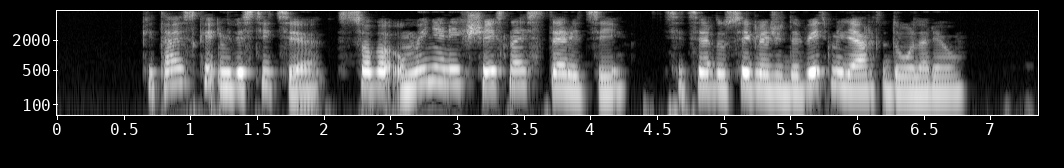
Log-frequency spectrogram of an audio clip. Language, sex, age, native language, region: Slovenian, male, 12-17, Slovenian, Central Slovenia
